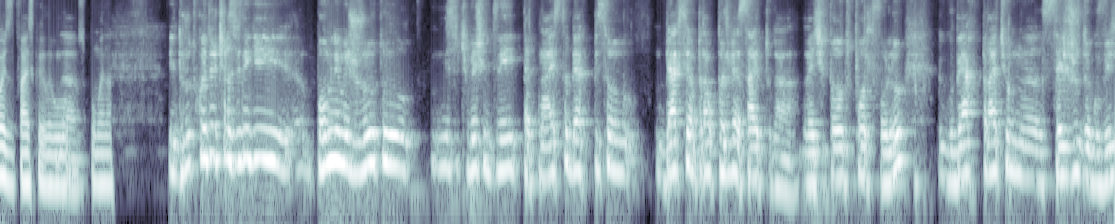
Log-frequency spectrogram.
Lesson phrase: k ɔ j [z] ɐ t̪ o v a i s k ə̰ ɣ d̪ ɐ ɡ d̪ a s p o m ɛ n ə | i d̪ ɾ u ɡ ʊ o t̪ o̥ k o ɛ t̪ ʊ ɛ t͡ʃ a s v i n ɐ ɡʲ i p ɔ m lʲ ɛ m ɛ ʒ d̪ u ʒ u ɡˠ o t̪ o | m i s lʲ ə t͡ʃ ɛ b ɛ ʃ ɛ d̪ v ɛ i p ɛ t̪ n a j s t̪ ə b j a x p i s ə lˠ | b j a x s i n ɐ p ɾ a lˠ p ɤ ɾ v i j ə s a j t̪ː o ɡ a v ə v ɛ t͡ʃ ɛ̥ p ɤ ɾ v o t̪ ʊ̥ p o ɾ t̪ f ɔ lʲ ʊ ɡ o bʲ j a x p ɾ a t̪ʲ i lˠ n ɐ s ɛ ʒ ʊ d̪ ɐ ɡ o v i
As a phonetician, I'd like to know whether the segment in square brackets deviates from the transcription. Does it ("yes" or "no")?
no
